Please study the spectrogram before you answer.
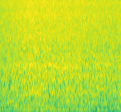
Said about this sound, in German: wenn er im Hall des herabrieselnden Wassers um die tiefen Gruben geht, in denen einst die Türme standen und die heute Gedenkstätte sind.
